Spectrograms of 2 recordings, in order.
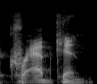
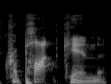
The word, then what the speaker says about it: Kropotkin: That clearly wasn't his name. It's like, it's Kropotkin. – Mm-hmm. – And they clearly say it like every time when she like calls the embassy or goes into the meeting with him. And it's like, yes, this is Kropotkin. And then when she calls, she's like, Mr. Krabkin, Mr. Krabkin.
